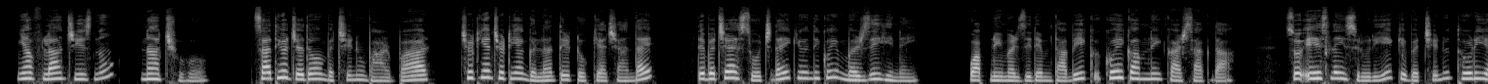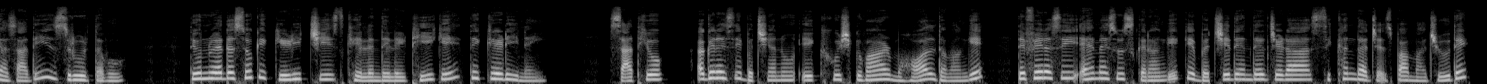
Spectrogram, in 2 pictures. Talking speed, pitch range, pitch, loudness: 170 wpm, 190-270 Hz, 230 Hz, -20 LUFS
